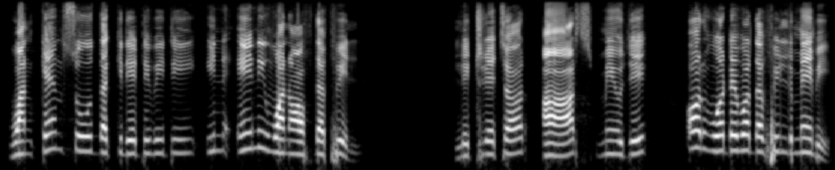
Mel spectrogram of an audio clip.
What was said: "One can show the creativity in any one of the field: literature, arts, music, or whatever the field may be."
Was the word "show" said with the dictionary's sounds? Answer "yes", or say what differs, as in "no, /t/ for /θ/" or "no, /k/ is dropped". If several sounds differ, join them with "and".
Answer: no, /s/ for /ʃ/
